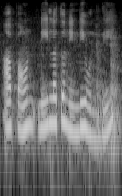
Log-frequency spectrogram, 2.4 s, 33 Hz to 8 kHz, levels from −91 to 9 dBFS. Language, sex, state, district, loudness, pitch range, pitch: Telugu, female, Telangana, Hyderabad, -18 LUFS, 210-245 Hz, 225 Hz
